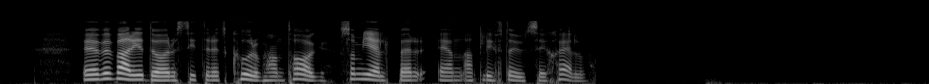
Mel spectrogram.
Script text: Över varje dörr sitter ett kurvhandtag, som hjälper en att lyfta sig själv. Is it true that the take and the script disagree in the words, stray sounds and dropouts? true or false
true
